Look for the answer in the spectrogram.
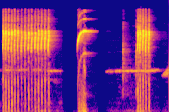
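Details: Sunbird from Indonesia giving a rapid, high rattling trill, then a single sharp upswept chirp and another short buzzy burst, with a faint steady whistle-like tone lower down.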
